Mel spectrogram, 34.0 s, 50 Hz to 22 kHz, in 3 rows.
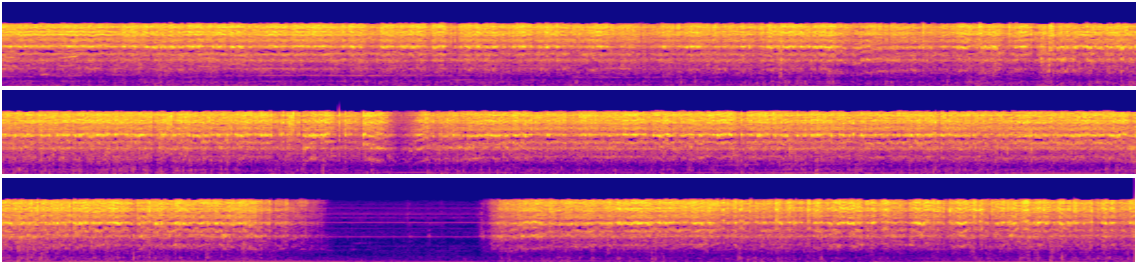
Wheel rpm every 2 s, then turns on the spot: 230, 240, 240, 230, 200, 230, 230, 160, 210, 230, 220, 210, 170, 20, 200, 230, 230.
none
